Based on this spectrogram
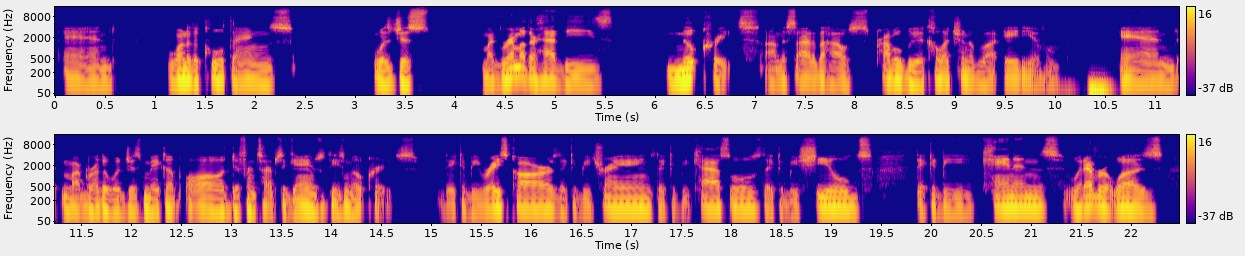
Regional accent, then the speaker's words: New Haven, Connecticut, United States; So I grew up in New Haven, Connecticut.

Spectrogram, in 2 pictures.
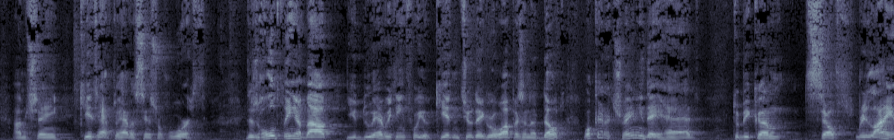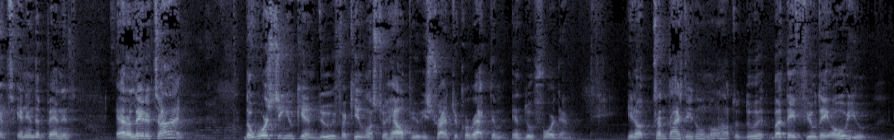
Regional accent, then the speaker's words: Brazil; moved away; I'm from Brazil.

